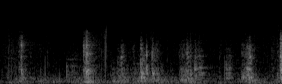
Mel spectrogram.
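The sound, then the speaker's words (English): A simple door lock being picked: a run of small, irregular metallic clicks, taps and scraping rattles, fairly quiet and steady over a few seconds, with no voices. “It was just a simple door lock.”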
